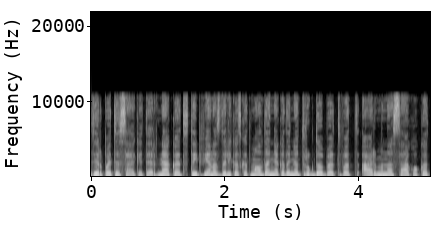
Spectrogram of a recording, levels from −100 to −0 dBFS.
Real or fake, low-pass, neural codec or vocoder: real; 10.8 kHz; none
